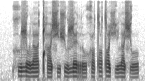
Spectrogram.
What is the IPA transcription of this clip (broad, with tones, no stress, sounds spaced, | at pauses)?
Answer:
x ɯ˧˥ ɮ ɤ˧˩˧ l aː˧˥ ǃʰ a˩˧ ɕ i˩˧ ʃ ɯ˧˩˧ ɮ ɛ˦˨ r ɤ˩˧ x u˩˧ tˤ a˦˨ tˤ o˦˨ ç i˩˧ l a˩˧ ɕ ɤ˩˧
